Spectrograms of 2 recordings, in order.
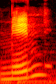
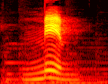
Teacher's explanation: we are going to change the Noon Sakin sound into a Mim sound.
